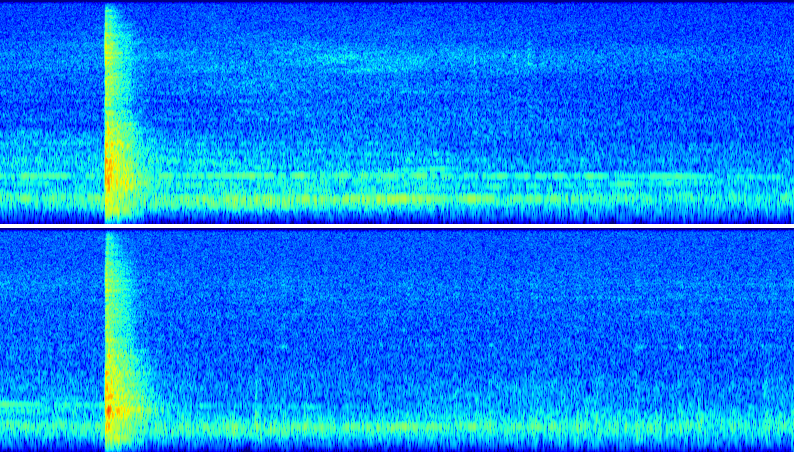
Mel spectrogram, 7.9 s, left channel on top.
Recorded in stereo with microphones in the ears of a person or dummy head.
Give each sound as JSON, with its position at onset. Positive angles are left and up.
{"t": 1.1, "sound": "hammering", "side_deg": 55, "distance_m": 4.0}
